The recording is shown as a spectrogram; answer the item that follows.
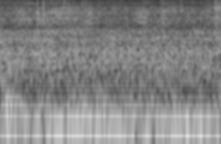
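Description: A steady low rumble, like machinery running.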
